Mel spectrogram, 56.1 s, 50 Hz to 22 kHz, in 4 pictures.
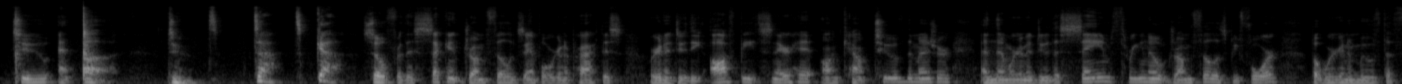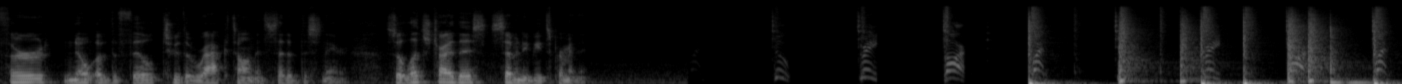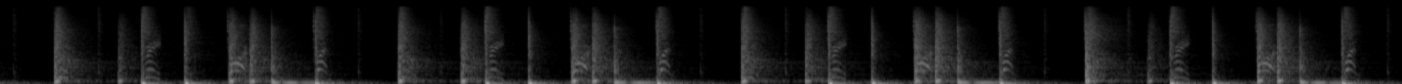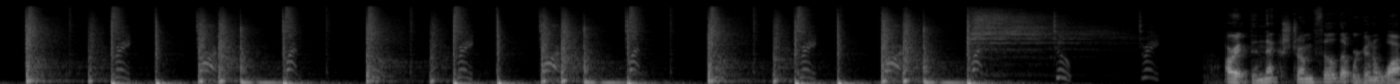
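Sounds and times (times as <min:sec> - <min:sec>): electronic drum kit rock groove: 0:24.3 - 0:53.0.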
